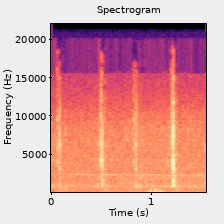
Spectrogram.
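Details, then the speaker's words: 2007 GMC Envoy stuck in park, after shift interlock solenoid repair: sharp light clicks about every 0.4 seconds over faint hum when brake lightly touched; solenoid engaging normally. "if you listen hear that clicking noise that means it's working you don't take it just barely touch the brake pedal it should engage and then right right away you can push that in but without engaging the brakes"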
